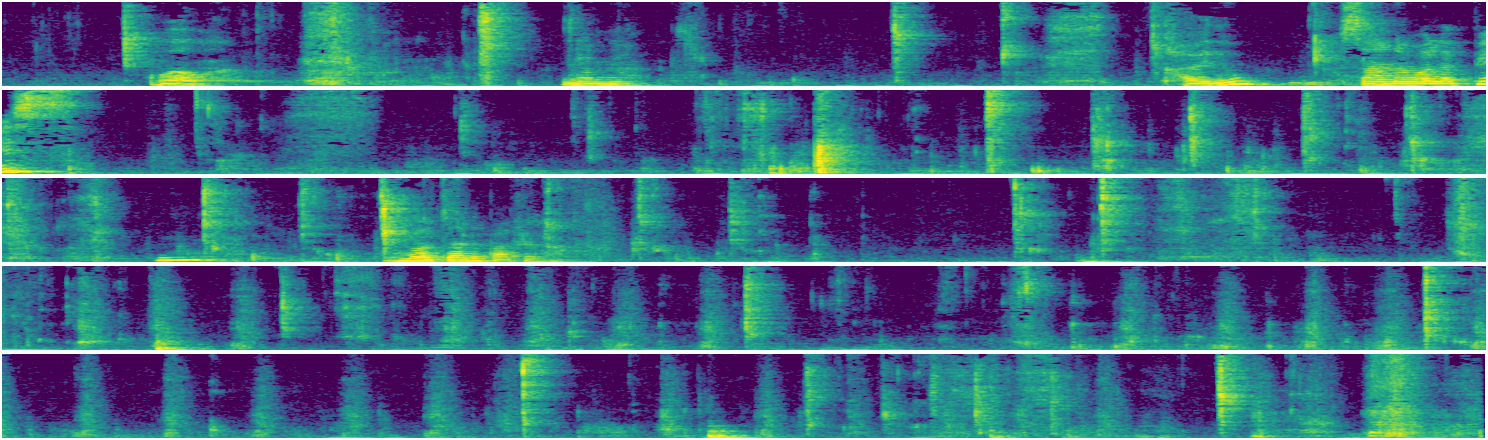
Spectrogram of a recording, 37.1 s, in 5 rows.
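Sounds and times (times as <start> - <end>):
person chewing food: 3.3 - 5.2, 9.5 - 16.9, 17.7 - 37.0.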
